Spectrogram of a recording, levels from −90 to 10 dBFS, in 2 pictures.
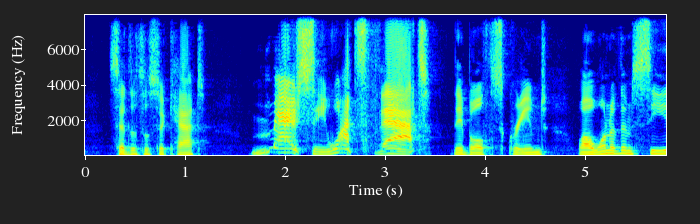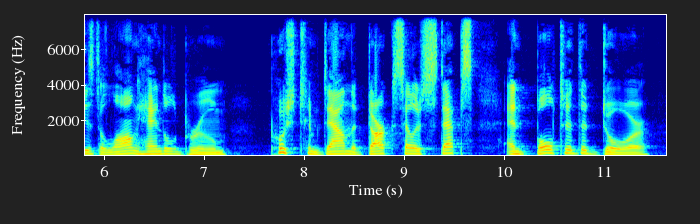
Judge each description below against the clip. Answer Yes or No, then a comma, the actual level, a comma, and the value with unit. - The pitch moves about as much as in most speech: No, wide, 6.1 semitones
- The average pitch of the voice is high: No, medium, 140 Hz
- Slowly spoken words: No, average, 155 wpm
